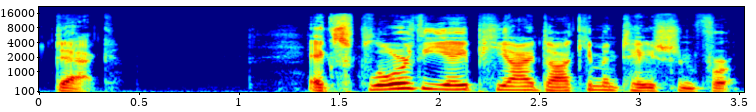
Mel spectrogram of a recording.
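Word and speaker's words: deque: blocking cues and others called DQ which is normally pronounced deck explore the API documentation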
